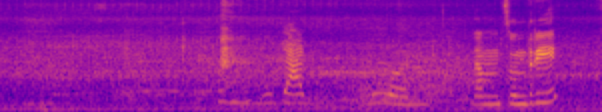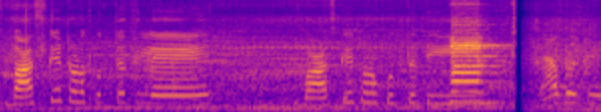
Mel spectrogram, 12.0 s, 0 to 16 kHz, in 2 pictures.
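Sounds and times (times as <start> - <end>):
vehicle engine hum: 0.0 - 12.0.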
